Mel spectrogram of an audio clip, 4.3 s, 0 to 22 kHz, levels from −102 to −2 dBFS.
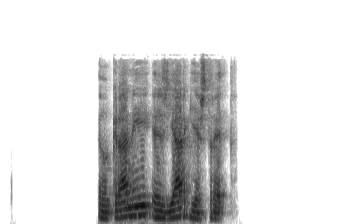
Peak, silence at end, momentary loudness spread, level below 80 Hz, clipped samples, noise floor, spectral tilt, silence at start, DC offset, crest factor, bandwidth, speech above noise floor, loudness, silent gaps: -2 dBFS; 1.5 s; 10 LU; -56 dBFS; under 0.1%; under -90 dBFS; -6 dB/octave; 1.25 s; under 0.1%; 16 dB; 7.8 kHz; over 75 dB; -16 LUFS; none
